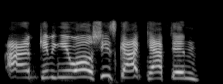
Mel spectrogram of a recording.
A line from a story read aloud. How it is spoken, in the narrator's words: the engineer shouts out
